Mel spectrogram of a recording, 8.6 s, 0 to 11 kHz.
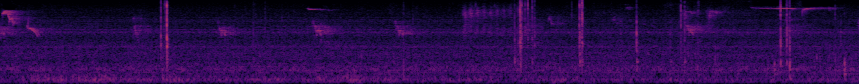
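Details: A Japanese tit sings in mountainous Kanagawa, Japan, on 28 May 2010, giving faint, high, thin notes sliding downward, repeated roughly once a second, over a soft background hiss with a few sharp clicks.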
